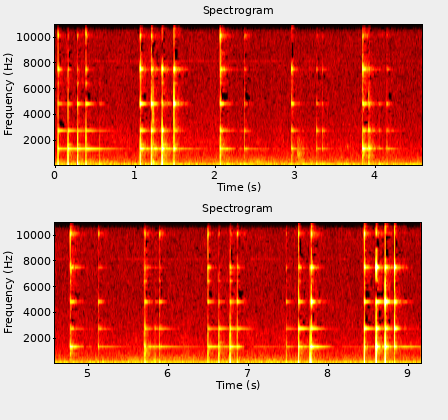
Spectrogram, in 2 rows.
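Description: An empty, clear, hollow glass goblet with a short stem is tapped with long red nails. Quick clusters of light, bright clinks are heard, each with a short glassy ring around 1.3 kHz and high shimmering overtones over a faint low background hiss.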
